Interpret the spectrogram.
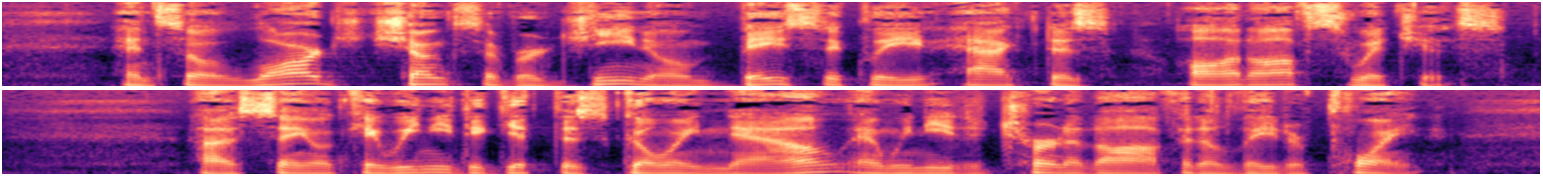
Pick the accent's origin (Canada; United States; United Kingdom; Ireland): Canada; I can remember growing up in Canada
